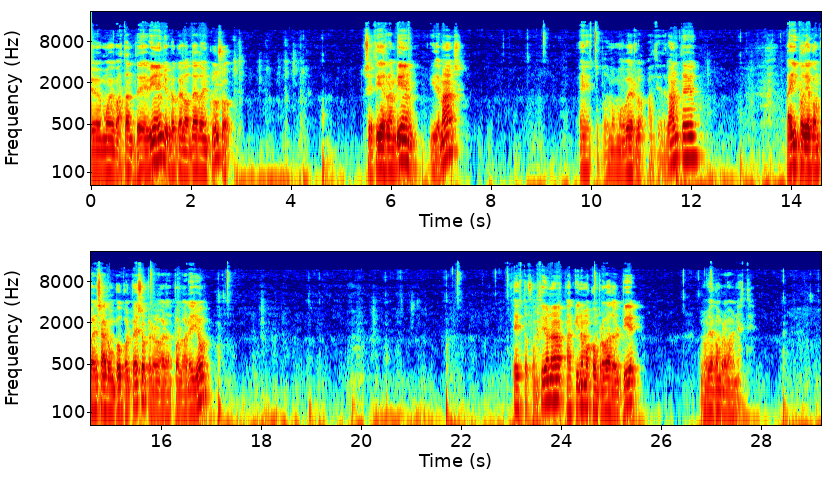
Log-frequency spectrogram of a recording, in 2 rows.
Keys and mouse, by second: 0.5 right click, 0.7 g, 1.1 right click, 2.9 l, 4.7-6.4 drag, 6.4-8.8 middle drag, 8.8 right click, 9.2-9.8 middle drag, 9.8 right click, 10.2-11.8 middle drag, 10.6 g, 11.8 click, 11.9-13.2 middle drag, 12.4 g, 13.2 click, 13.4-15.4 shift+middle drag, 15.4 right click, 15.9-17.3 shift+middle drag, 16.7 g, 17.3 click, 17.4-19.1 middle drag, 18.0 g, 19.1 click, 19.2-20.6 middle drag, 20.2 g, 20.6 click, 20.8 right click, 21.0 g, 21.8 click, 22.0-22.8 middle drag, 22.8 right click, 23.0-24.4 middle drag, 24.4 right click, 24.7-26.6 middle drag, 25.1 r, 26.8 right click, 27.1-28.5 middle drag, 27.4 r, 28.5 click, 28.7-29.2 middle drag.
